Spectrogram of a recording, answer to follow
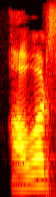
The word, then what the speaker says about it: hour's: মনে রাখবে যে আওয়ার্স এই কথাটার সাথে সব সময়, এই কথাটার আগে অ্যাকচুয়ালি সবসময় অ্যান বসে, কারণ এইচ এর উচ্চারণ হয় না, এইচ এর উচ্চারণ সাইলেন্ট থাকে, ও আসে, আর ও যেহেতু ভাওয়েল তাই ভাওয়েলের আগে কখনো এ বসে না, সবসময় অ্যান বসবে।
